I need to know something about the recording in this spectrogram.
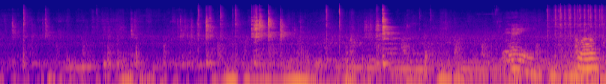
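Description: Metal tools click and clink against a bicycle.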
